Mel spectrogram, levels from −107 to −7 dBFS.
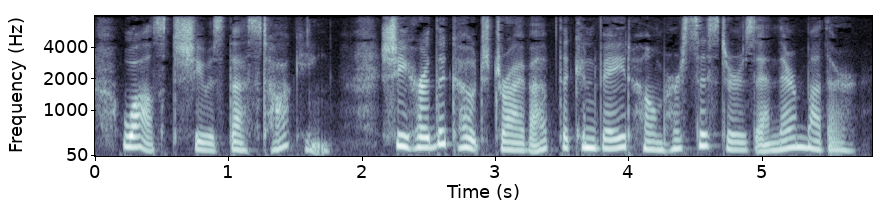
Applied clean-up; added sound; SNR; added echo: none; none; none; none.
